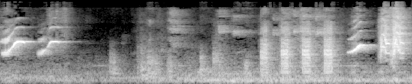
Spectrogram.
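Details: Javan myna song used as a lure to get a pet bird singing: two sharp whistled notes open the phrase, followed by a softer pause, then rapid buzzy rattling bursts and another rising whistle.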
